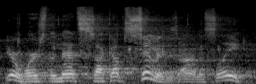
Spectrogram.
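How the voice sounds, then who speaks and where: A man's voice: on the high side, lively intonation, moderate pace, darkish tone, echoey room, big-room sound, slight background noise, close to an everyday voice. A man playing a pompous, self-absorbed animation tycoon in a comedy radio play. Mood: blustering.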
